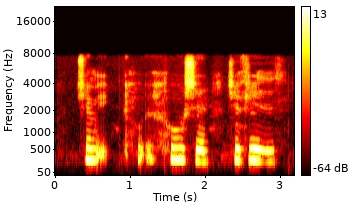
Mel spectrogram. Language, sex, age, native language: Icelandic, female, 8, Icelandic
